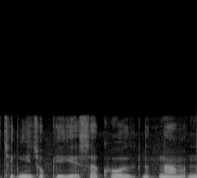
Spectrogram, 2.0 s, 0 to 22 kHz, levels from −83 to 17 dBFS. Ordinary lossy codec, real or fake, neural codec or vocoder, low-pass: none; real; none; none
